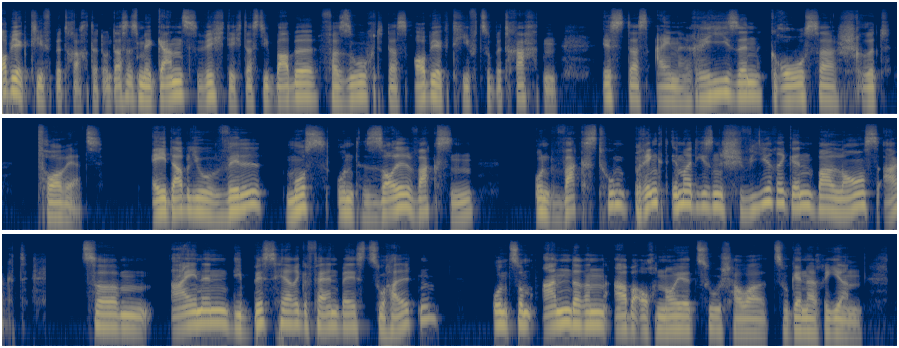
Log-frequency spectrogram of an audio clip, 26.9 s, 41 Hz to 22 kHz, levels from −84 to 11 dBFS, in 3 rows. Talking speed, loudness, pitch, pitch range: 115 wpm, -26 LUFS, 120 Hz, 105-140 Hz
